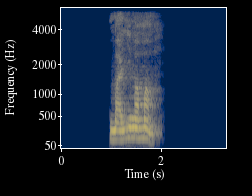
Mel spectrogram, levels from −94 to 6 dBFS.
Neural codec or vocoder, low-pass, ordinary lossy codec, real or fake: none; 5.4 kHz; AAC, 24 kbps; real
